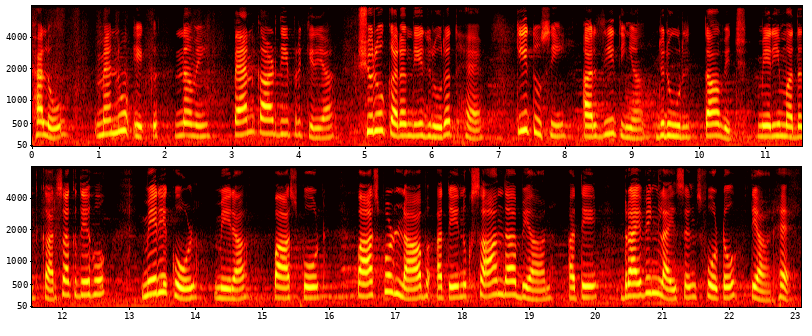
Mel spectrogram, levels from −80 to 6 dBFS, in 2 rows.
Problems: none marked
